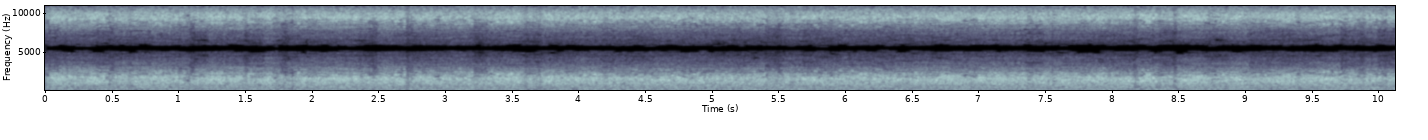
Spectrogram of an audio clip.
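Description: An audience applauding: dense, steady clapping that runs on without a break.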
